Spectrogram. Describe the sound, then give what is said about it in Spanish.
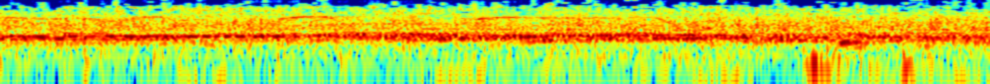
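An audience applauds and cheers a poet. Loud, dense clapping mixes with a few whoops in a continuous burst lasting several seconds. “Muy Bien, aplausos.”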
